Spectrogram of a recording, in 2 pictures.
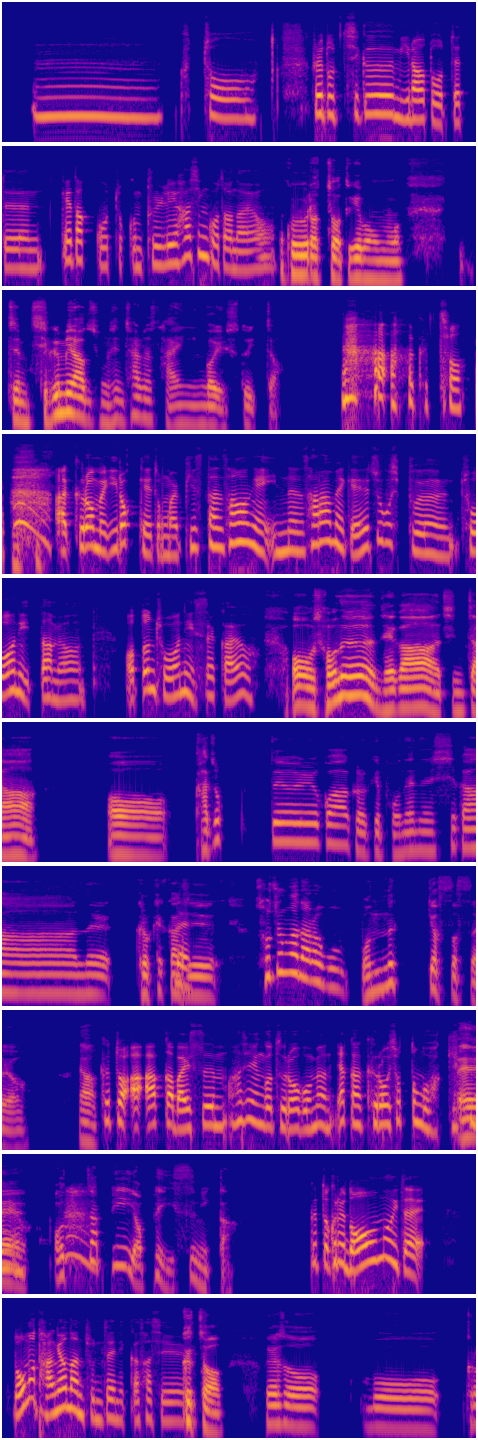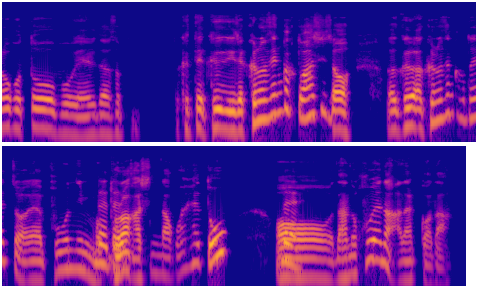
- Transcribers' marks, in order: tsk; laugh; laughing while speaking: "아"; laugh; laughing while speaking: "같긴 해요"; laugh
- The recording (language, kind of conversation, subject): Korean, podcast, 일과 삶의 균형을 바꾸게 된 계기는 무엇인가요?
